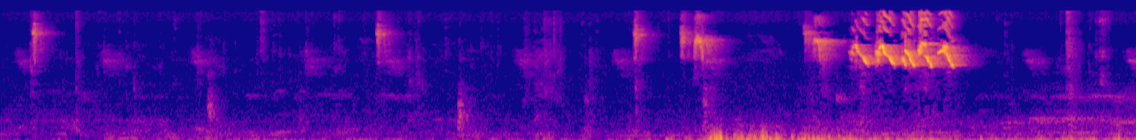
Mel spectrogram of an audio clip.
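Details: Double-collared seedeater in the 'grego' song style: scattered sharp high chips, then after background clatter begins, a brief rapid burst of buzzy, high twittered notes lasting about a second.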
